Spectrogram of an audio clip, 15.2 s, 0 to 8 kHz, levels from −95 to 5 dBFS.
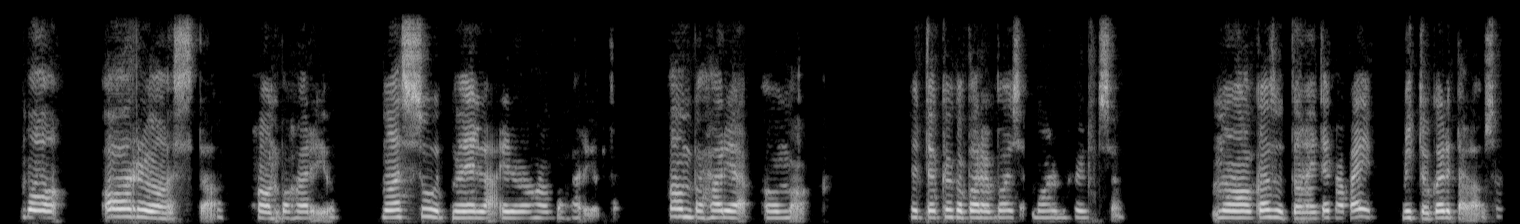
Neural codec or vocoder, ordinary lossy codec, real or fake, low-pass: codec, 16 kHz, 4 kbps, FreqCodec, larger model; none; fake; 7.2 kHz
